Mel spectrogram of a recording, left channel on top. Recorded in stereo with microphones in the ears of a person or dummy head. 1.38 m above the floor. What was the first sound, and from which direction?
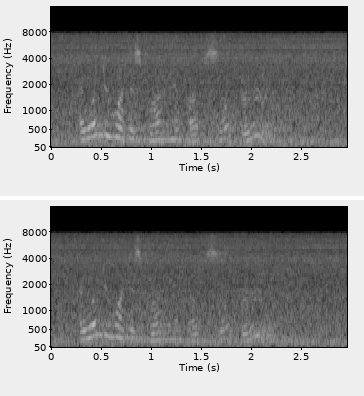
A man speaking, centre (ahead or behind).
